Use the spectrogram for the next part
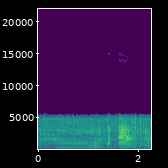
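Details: Tabby cat growling, a low drawn-out rising growl that gives way to harsher noisy bursts near the end, with a person speaking nearby.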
